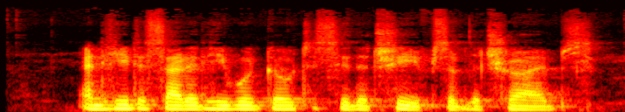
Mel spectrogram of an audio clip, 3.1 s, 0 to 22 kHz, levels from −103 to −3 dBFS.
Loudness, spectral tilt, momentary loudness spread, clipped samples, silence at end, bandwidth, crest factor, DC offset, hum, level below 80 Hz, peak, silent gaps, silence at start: -24 LUFS; -7 dB/octave; 7 LU; under 0.1%; 0.2 s; 11.5 kHz; 16 dB; under 0.1%; none; -58 dBFS; -6 dBFS; none; 0.4 s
